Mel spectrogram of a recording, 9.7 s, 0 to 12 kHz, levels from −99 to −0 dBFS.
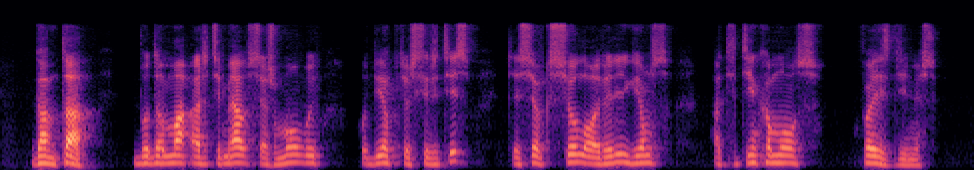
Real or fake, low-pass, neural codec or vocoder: fake; 7.2 kHz; codec, 16 kHz, 0.8 kbps, ZipCodec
